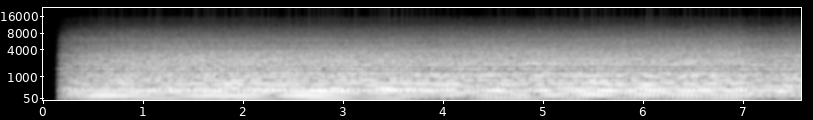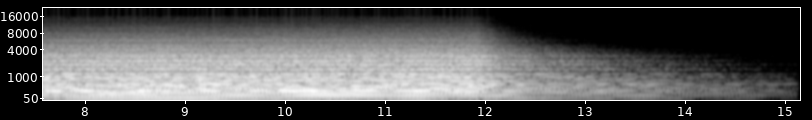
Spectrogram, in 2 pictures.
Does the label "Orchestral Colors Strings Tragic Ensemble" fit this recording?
Yes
